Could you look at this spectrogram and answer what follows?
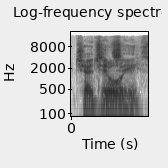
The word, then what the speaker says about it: Chedzoy: The rebels all fled in the direction of a village called Chedzi, to pronounce it correctly. Chedzoy, spelled Chedzi.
